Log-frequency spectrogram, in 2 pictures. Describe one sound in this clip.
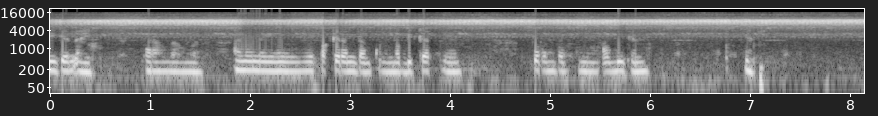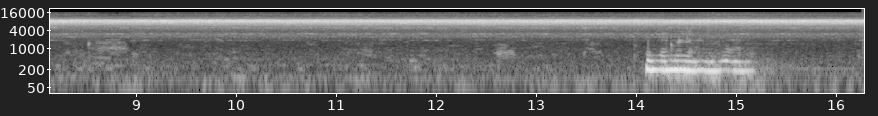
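A young woman speaks quietly and close by, in short bursts.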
